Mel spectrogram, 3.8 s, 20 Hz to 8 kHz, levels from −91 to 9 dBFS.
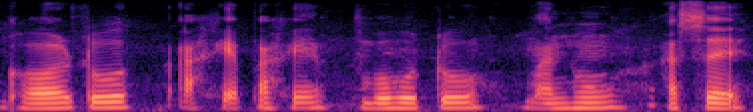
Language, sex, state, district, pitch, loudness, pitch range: Assamese, male, Assam, Sonitpur, 140 Hz, -19 LUFS, 135-150 Hz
